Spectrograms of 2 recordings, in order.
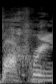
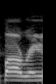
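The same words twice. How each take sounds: First: Bahrain is said with an Arabic-style pronunciation. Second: Bahrain is said with a plain English pronunciation. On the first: The speaker calls it wrong. "instead of Bahrain" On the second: The speaker calls it right. "could you just say Bahrain"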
